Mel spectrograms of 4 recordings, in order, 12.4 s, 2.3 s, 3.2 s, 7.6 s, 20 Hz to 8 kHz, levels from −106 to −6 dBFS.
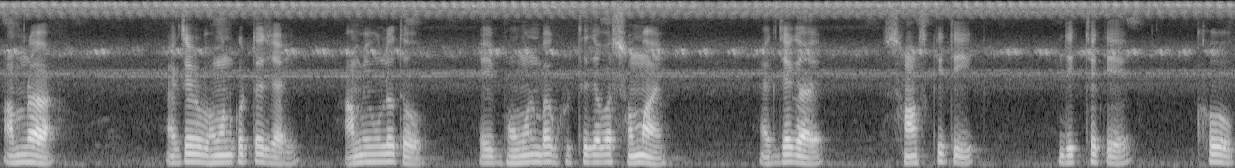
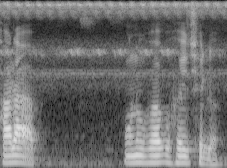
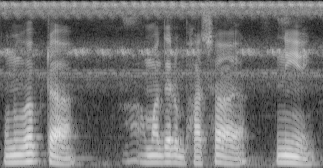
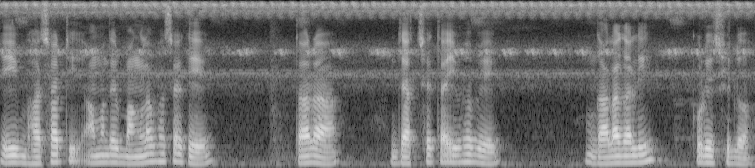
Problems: constant background noise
